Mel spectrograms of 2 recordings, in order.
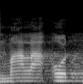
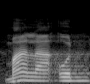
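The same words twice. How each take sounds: First: The vowel before n is skewed and slanted. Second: The vowel before n is short and clear. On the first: The speaker calls it wrong. "ini juga jangan sampai miring, jangan malaun" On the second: The speaker calls it right. "Bacaannya jangan memanjang, harus pendek"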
